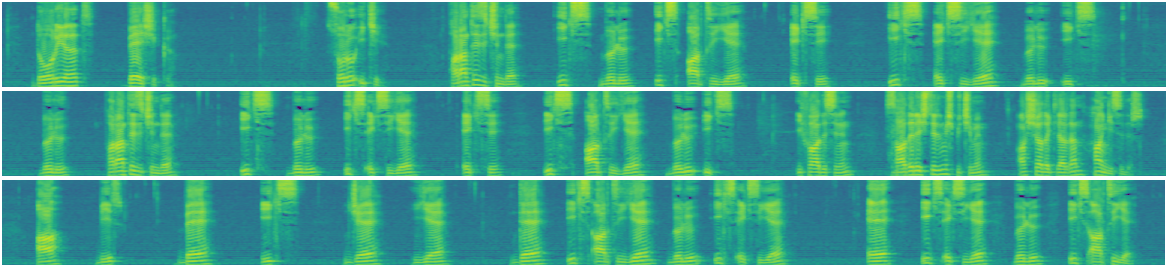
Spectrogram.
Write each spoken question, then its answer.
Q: Parantez içinde x bölü x artı y eksi x eksi y bölü x bölü parantez içinde x bölü x eksi y eksi x artı y bölü x ifadesinin sadeleştirilmiş biçimi aşağıdakilerden hangisidir?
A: Doğru yanıt E şıkkı.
